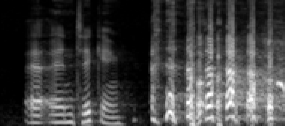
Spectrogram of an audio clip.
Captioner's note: laughter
